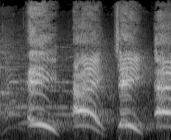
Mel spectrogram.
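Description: A crowd of football fans chants together in loud, rhythmic shouted syllables, four strong bursts with brief pauses between them, voices rising and falling in pitch on each call.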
